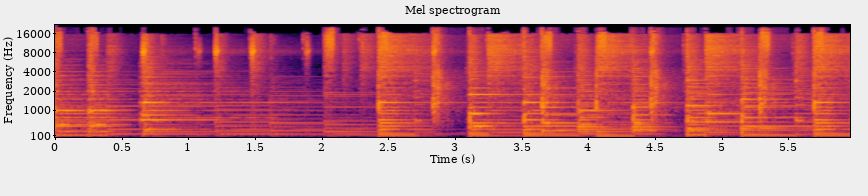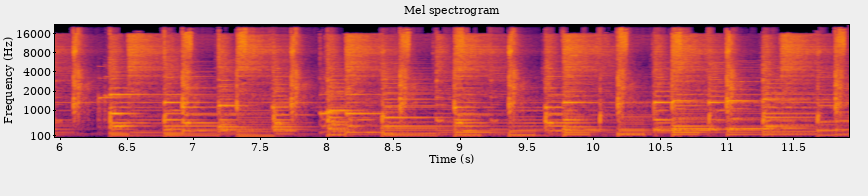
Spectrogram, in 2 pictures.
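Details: Bright piano music plays throughout, with no animal calls.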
